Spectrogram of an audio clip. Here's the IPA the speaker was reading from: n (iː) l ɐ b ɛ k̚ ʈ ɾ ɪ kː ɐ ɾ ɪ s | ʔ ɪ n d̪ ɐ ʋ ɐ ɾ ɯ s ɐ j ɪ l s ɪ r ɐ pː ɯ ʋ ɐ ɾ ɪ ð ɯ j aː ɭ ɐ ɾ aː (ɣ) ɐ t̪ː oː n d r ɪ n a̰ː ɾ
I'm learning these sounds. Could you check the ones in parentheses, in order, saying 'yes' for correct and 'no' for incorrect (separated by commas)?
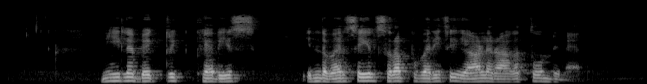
yes, yes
